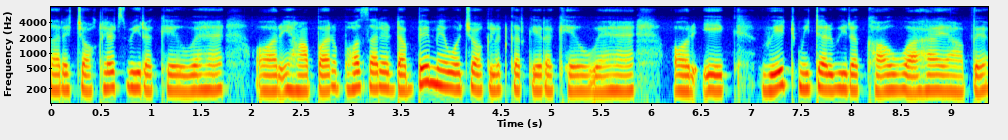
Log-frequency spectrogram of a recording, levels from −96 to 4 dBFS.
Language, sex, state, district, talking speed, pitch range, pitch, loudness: Hindi, female, Chhattisgarh, Korba, 185 wpm, 185-205 Hz, 190 Hz, -17 LUFS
